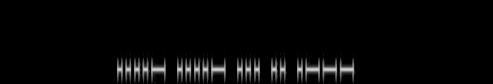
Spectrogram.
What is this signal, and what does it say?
Morse code, heard as a keyed tone, about 27 wpm, 700 Hz. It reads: 44SIJ
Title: Five Challenging Letter-Number Combinations 28wpm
